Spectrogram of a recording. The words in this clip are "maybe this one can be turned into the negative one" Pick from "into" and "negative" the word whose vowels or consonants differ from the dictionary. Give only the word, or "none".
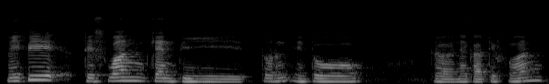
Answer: negative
